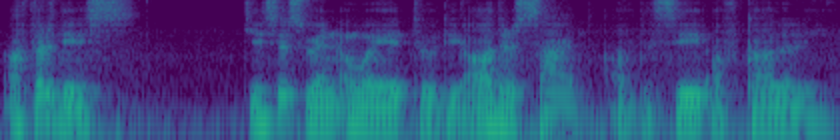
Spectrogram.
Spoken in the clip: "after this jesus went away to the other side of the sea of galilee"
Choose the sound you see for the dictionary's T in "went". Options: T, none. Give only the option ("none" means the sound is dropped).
T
